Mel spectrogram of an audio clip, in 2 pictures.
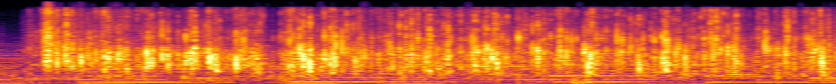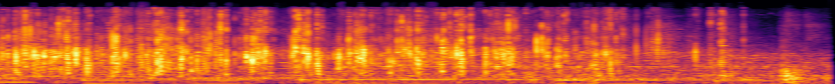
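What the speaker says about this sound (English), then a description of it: "And give this a good shake." A cocktail shaker filled with ice, whiskey, orange juice and lemon shaken hard, a dense continuous rattle of ice against metal that lasts about eight seconds over a music bed.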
